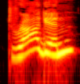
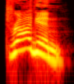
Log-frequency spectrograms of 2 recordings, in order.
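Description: First: Louder, higher rising call; calling again. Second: Loud heroic call into the dark. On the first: Prince calling the dragon a second time, louder rising call. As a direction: call out even harder this time. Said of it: "he called again". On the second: Prince calling the dragon into the dark hall, loud call. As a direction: call out boldly into the empty hall. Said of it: "he called into the darkness". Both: A narrator's reading.

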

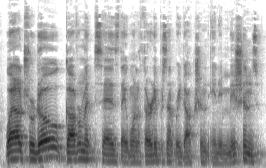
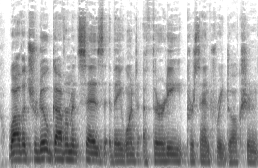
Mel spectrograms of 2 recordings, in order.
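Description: First: Said in the usual way. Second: Lightly Irish news read; a touch of Irish lilt on the read; Irish accent. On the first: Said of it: "but I'm doing Ireland". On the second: Acted. Reading the article to viewers, light Irish accent. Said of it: "I'm doing Ireland".

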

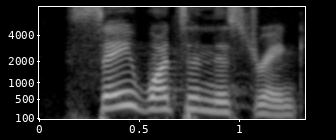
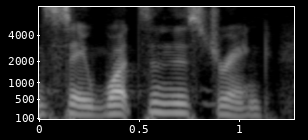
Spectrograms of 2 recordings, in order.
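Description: First: Higher, slow, stressed SAY like a 1930s film; old movie line. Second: Said in the usual way. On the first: Shown as a demonstration. Explaining a classic film phrase, tipsy old-movie delivery. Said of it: "is a well-used phrase". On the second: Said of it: "I think that the line".

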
